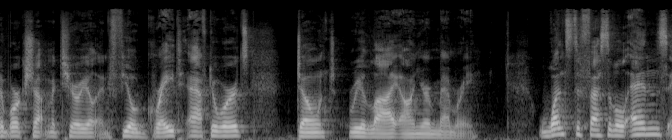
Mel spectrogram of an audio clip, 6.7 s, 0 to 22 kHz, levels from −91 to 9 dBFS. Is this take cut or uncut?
uncut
